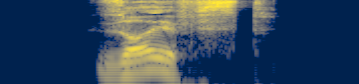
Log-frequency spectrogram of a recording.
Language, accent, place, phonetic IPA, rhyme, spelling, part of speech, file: German, Germany, Berlin, [zɔɪ̯fst], -ɔɪ̯fst, säufst, verb, De-säufst.ogg
- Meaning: second-person singular present of saufen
